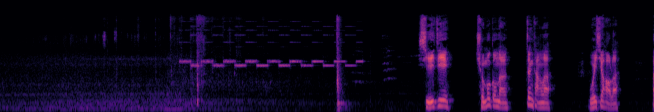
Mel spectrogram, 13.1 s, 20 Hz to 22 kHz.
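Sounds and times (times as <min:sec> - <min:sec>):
washing machine drum hum: 0:00.0 - 0:07.2
two-tone alarm beeping: 0:03.5 - 0:07.4.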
